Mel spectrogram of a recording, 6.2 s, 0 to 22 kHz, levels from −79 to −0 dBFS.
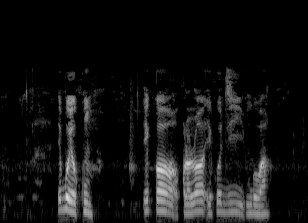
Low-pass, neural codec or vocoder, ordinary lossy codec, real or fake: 7.2 kHz; none; MP3, 32 kbps; real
